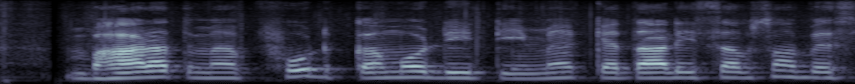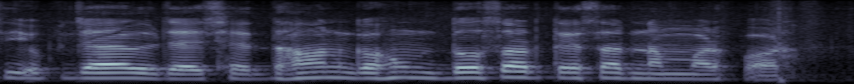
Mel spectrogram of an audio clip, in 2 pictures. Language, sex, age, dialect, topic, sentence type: Maithili, male, 31-35, Bajjika, agriculture, statement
